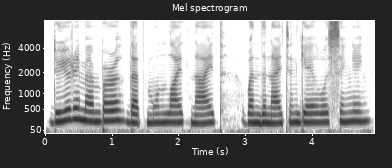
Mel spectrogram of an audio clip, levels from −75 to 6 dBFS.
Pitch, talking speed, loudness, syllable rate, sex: 205 Hz, 135 wpm, -17 LUFS, 4.0 syllables/s, female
